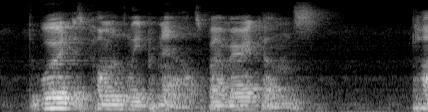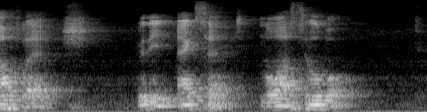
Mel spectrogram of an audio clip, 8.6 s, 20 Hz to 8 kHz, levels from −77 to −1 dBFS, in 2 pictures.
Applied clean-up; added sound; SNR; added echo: none; none; none; reverberation time 1.3 s.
